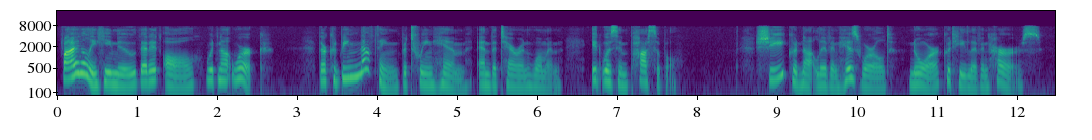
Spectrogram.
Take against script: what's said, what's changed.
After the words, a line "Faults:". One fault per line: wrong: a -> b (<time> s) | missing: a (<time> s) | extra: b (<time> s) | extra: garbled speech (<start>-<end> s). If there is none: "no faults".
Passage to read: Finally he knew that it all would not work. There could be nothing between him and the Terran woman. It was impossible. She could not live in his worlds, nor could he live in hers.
Finally he knew that it all would not work. There could be nothing between him and the Terran woman. It was impossible. She could not live in his world, nor could he live in hers.
Faults:
wrong: worlds -> world (10.1 s)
